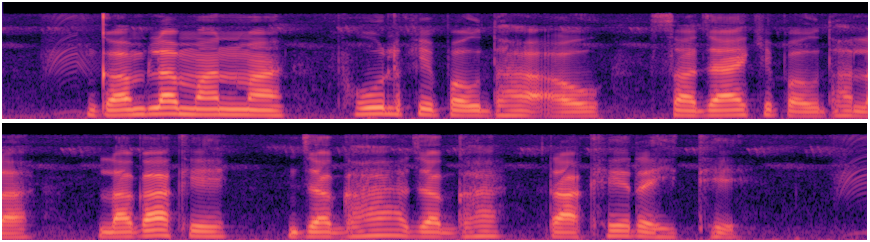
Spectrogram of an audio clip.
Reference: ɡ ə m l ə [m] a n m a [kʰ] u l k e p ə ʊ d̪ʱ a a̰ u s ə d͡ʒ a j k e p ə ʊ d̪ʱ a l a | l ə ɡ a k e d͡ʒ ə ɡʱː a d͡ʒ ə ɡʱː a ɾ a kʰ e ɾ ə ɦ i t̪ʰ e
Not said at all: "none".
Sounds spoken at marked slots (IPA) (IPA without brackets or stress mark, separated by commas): m, pʰ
